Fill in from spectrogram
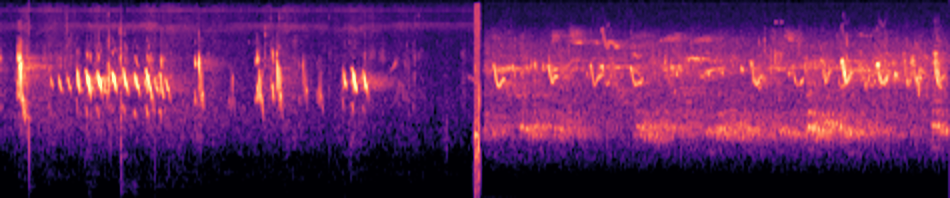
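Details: A migrant Greater Short-toed Lark on Yonaguni Island, Japan, gives dry, high chirping notes in quick bursts, then a sharp knock and steady twittering over a constant background hiss.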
